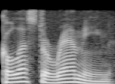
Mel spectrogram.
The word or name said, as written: cholestyramine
